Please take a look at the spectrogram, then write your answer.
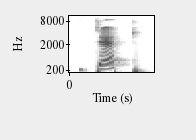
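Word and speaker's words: debt: फिर डम, डेट, देखिए बी बीच में आया है, साइलेंट है, DET, हम इसको सिर्फ इतना प्रोनाउंस कर रहे हैं, DET, डेट।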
